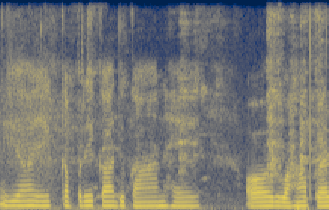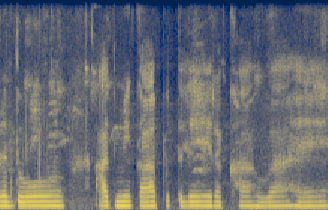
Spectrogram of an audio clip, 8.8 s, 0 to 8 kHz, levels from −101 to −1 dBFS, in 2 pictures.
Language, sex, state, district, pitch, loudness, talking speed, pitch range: Hindi, female, Bihar, Katihar, 180 Hz, -17 LUFS, 110 wpm, 175-185 Hz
